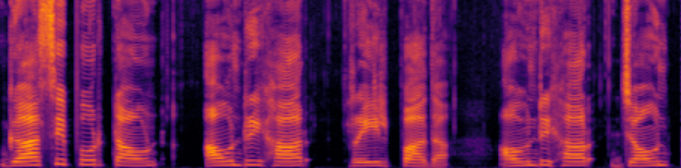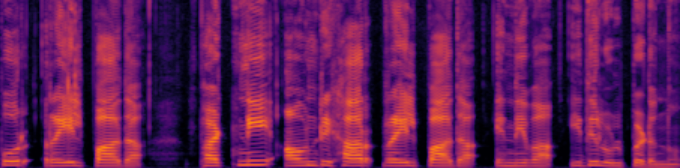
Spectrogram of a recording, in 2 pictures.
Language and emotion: Malayalam, neutral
